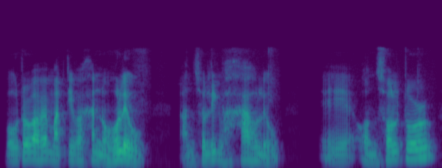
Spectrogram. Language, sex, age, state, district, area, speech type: Assamese, male, 60+, Assam, Majuli, urban, spontaneous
